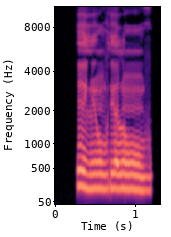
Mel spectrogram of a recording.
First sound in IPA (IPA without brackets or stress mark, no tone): ɪ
